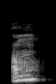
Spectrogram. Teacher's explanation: ಎರಡು ತುಟಿಗಳು ಸೇರಿ ಬರ್ತದೆ ಮತ್ತು ಕಂಠದಿಂದ ಅದರ ಉಚ್ಚಾರಣೆ ಆಗ್ತದೆ. ಸೊ ಆದ್ದರಿಂದ ಇವನ್ನ ನಾವು ಕಂಠನಾಸಿಕ ಅಕ್ಷರಗಳು ಅಂತ ಕರಿತೇವೆ. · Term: ಅನುಸ್ವಾರ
